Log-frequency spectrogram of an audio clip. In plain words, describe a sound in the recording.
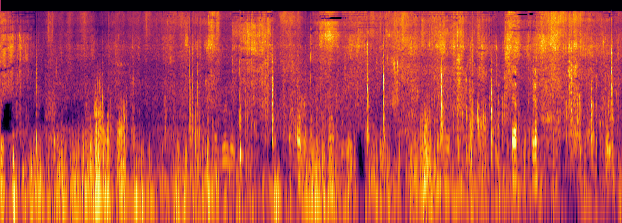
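A baby elephant slurps and sucks milk from a bottle.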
